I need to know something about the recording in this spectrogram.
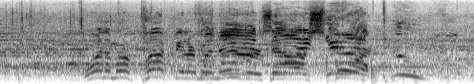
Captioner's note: crowd chatter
